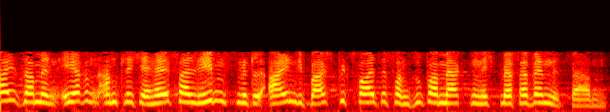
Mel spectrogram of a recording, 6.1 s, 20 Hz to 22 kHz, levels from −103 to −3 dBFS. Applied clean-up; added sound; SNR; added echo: none; none; none; none.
